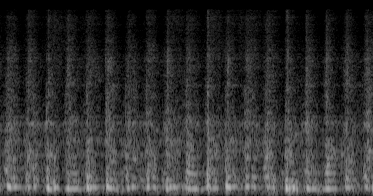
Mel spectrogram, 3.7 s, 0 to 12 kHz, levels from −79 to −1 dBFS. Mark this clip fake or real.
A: fake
